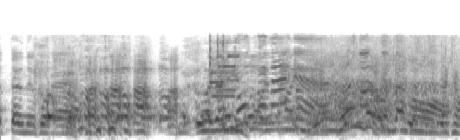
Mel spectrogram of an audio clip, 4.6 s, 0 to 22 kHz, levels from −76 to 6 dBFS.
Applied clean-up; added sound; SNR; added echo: none; none; none; none.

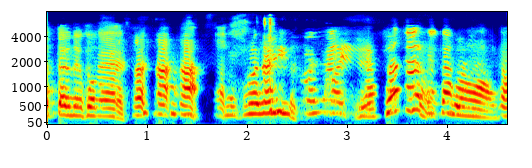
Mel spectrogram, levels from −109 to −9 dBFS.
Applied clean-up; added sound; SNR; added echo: neural mask model Resemble Enhance denoiser.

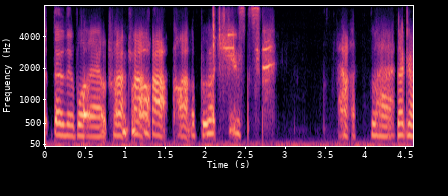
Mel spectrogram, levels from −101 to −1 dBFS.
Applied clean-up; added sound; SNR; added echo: neural diffusion model UNIVERSE++.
